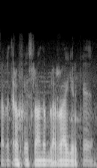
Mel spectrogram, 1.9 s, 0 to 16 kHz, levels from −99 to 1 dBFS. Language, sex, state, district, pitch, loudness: Tamil, male, Tamil Nadu, Namakkal, 85 Hz, -18 LUFS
